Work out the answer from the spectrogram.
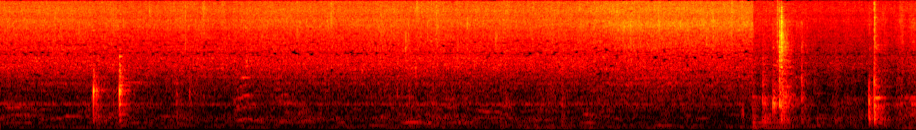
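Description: Steady sizzle of onion paste frying in oil, under hands mixing flour and water into dough. There are two sharp knocks about a second in, and louder slaps and knocks near the end as the dough is kneaded on a steel plate.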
